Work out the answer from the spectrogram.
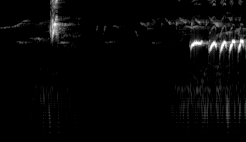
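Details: Rival-provoking morning masteran of a white-rumped shama: a faint high whistle and one sharp note, quiet, then a fast, loud trill of repeated rising whistled notes.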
